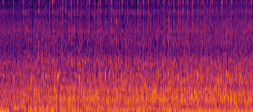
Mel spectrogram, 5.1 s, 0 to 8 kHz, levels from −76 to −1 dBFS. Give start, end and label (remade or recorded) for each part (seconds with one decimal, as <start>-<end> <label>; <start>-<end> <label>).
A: 0.0-0.5 recorded; 0.5-3.6 remade; 3.6-5.1 recorded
